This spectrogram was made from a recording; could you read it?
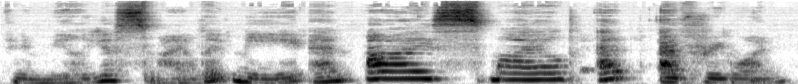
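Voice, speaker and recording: A woman narrating a children's novel aloud in an animated, dramatic, expressive style. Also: medium pitch, normal speed, slightly rough, distant mic. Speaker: storybook reader.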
